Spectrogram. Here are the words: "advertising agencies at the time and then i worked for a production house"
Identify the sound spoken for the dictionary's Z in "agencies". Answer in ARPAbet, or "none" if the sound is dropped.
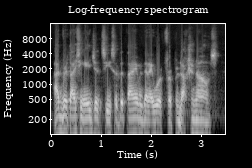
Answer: S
